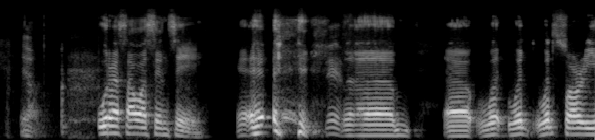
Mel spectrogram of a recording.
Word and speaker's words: Urasawa: or how do you say his name sorry urasawa yeah urasawa Sensei what what what's sorry in Japanese I'm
